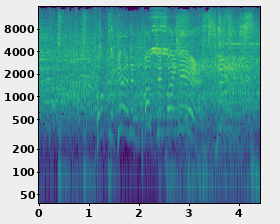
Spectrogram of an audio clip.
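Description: Televised basketball game sound: arena crowd and a voice over it, with a ball bouncing on the hardwood court.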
